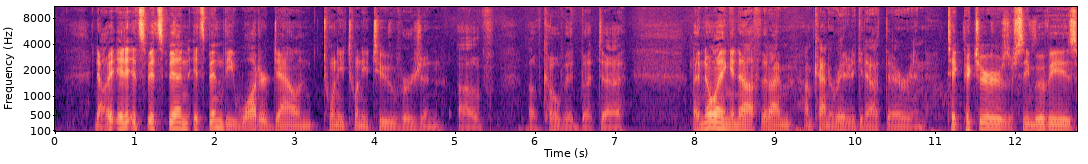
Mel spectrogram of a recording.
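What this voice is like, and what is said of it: Husky voice. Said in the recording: “why my voice sounds a little more husky than usual”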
